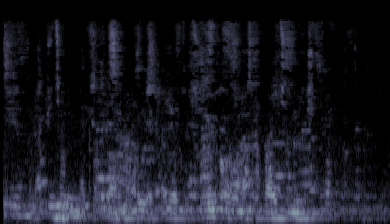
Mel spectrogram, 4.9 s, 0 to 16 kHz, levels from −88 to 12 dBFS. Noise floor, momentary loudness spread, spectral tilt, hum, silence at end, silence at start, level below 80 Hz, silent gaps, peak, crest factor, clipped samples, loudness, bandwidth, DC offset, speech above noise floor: -58 dBFS; 13 LU; -5.5 dB/octave; none; 0.05 s; 0.05 s; -58 dBFS; none; -22 dBFS; 16 dB; under 0.1%; -39 LUFS; 11.5 kHz; under 0.1%; 20 dB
